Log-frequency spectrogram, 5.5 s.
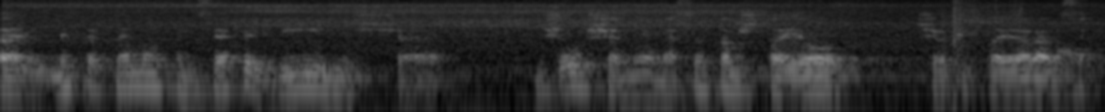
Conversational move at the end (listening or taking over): listening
